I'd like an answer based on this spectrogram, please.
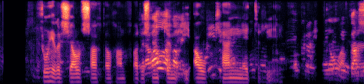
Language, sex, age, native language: Icelandic, male, 13, Icelandic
